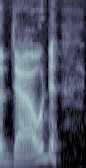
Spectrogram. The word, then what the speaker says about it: Doud: You can also check out my podcast, which is Benefit of the Doud, and the last name is spelled D-O-U-D. Thank you. – That's great. – So yeah, Benefit of the D-O-U-D, and you know, you can visit Benefit of Doud on Twitter because we couldn't fit the.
